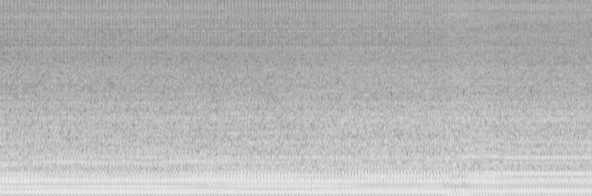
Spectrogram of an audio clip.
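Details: Briggs & Stratton Vanguard V-twin with newly installed oil cooler, at first start on a battery charged overnight. Steady, even V-twin beat with a smooth low thrum and a slight settle partway through; sounds real healthy, normal running.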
